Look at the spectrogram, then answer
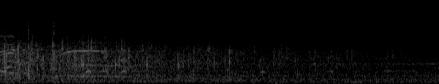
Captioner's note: crowd claps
